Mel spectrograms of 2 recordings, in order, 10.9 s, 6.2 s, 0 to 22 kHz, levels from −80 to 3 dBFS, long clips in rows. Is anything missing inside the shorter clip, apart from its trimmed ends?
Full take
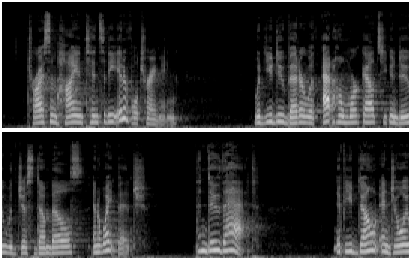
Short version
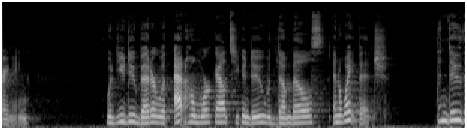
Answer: yes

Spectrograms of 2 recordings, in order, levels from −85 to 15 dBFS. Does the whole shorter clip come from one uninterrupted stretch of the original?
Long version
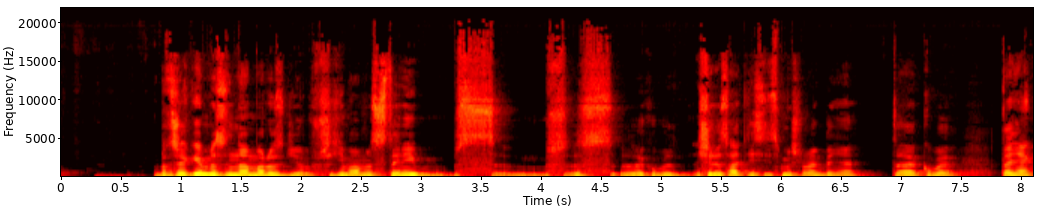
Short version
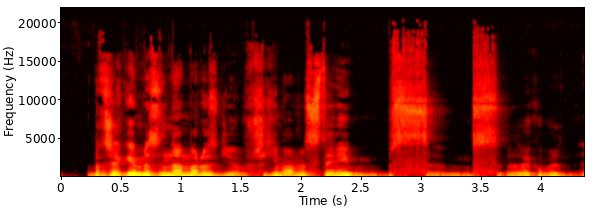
no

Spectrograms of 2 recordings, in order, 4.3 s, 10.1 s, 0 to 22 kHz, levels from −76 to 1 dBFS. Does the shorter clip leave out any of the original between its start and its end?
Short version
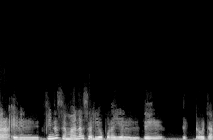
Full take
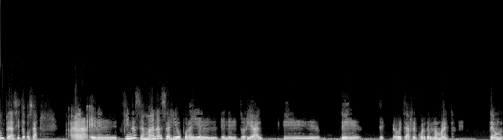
yes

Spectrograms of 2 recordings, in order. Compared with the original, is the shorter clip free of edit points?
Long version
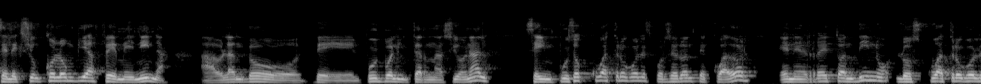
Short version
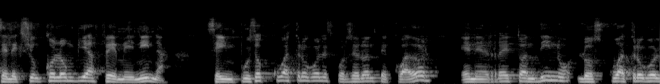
no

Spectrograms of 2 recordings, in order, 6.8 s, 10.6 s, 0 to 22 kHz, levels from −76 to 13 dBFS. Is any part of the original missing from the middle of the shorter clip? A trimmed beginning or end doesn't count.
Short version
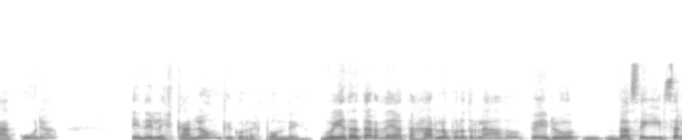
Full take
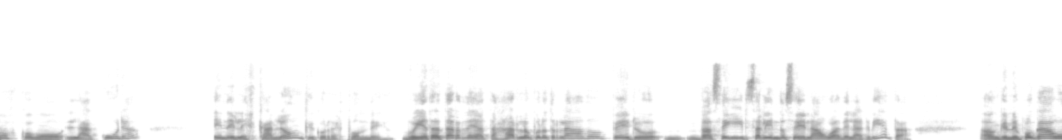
no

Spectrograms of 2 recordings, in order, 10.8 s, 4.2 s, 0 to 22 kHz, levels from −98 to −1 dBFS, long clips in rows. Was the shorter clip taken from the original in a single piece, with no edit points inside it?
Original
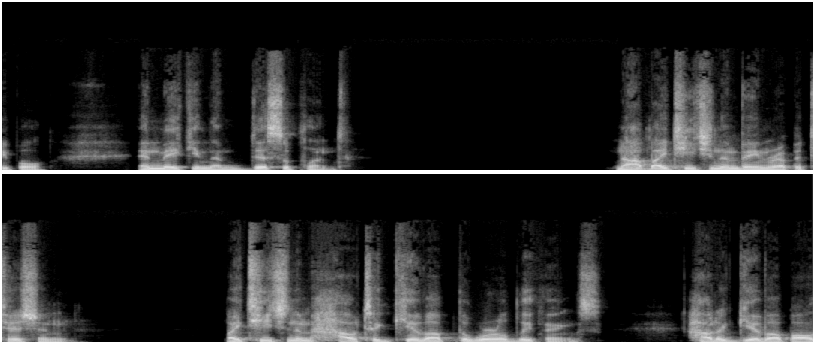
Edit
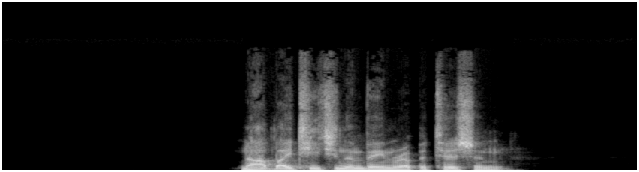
yes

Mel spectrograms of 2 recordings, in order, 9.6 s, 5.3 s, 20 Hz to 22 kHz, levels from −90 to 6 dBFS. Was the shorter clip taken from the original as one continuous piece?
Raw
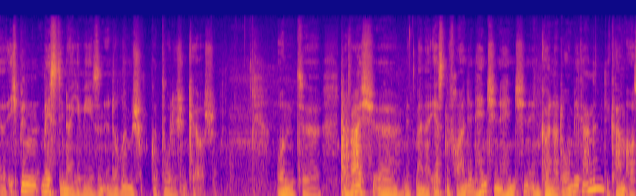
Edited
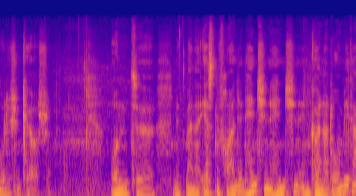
no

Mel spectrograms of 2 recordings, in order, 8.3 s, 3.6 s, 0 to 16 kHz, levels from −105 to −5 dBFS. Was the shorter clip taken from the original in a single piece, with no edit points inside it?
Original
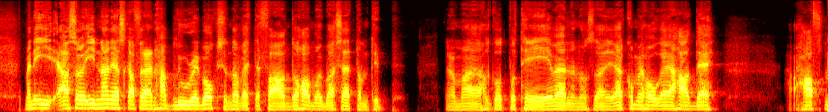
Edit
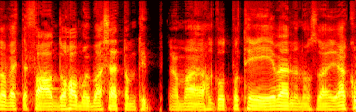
no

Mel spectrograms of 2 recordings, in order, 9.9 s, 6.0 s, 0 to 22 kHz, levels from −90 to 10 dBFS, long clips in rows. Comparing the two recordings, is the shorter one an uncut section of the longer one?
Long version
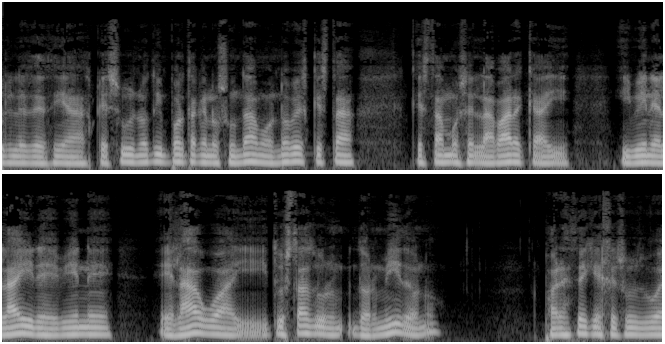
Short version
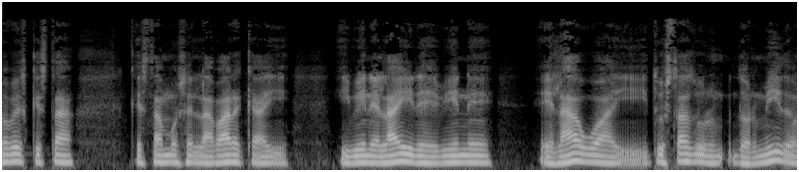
yes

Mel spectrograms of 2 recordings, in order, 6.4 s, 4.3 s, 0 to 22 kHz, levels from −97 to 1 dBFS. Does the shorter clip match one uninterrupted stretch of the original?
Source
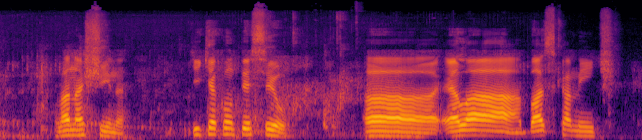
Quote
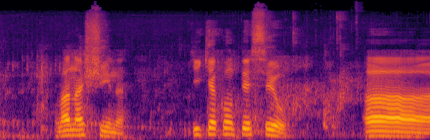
yes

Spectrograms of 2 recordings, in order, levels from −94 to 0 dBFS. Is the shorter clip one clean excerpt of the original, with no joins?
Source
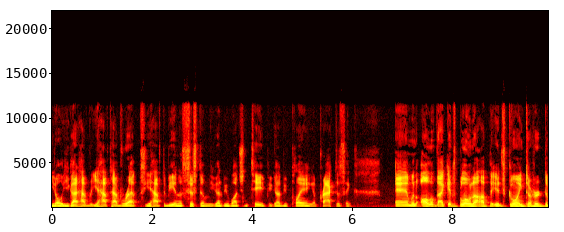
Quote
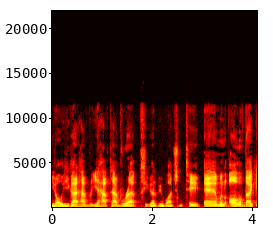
no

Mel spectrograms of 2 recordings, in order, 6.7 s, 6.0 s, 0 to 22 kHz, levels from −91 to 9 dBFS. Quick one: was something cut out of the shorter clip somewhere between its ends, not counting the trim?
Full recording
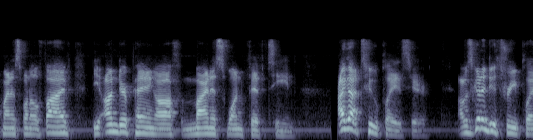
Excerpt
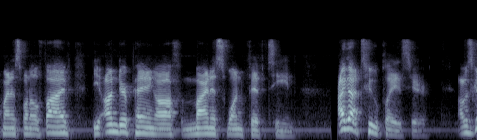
no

